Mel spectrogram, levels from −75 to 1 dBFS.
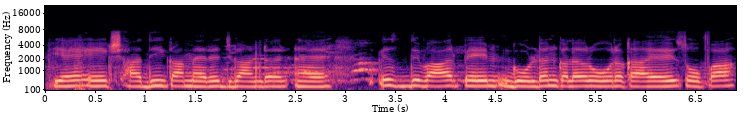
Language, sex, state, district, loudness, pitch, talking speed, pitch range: Hindi, female, Rajasthan, Jaipur, -12 LUFS, 220 Hz, 145 wpm, 215-230 Hz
